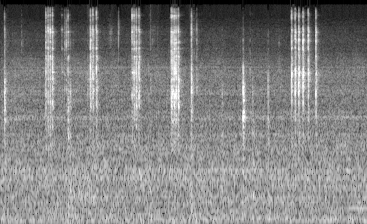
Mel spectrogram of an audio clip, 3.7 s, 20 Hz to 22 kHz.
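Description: A ratchet tightens a 14mm fitting on a Denso starter solenoid from a 1983 Toyota pickup, clicking in short quick bursts, close and clear with no talking.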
